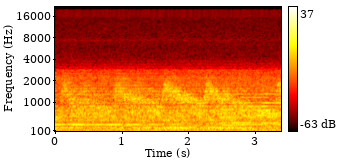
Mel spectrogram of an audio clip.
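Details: Normal transcranial Doppler signals from circle of Willis vessels, including middle and anterior cerebral arteries, recorded through the temporal window during an introductory clinical exam demonstration.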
